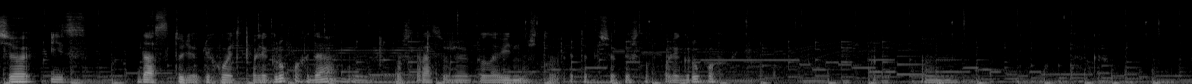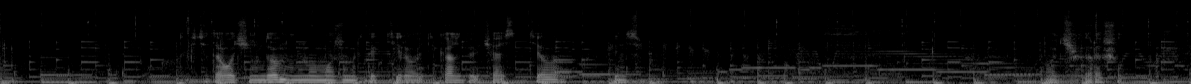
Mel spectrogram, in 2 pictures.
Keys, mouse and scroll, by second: 5.3 shift+click, 6.5-9.5 right drag, 9.5 click, 12.8-14.3 ctrl+shift+drag, 14.0-21.3 right drag, 21.3-23.8 alt+right drag.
